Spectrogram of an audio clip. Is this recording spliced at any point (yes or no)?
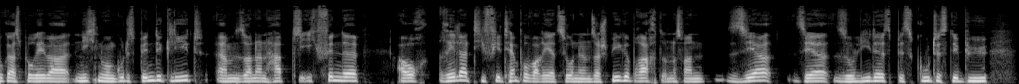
no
